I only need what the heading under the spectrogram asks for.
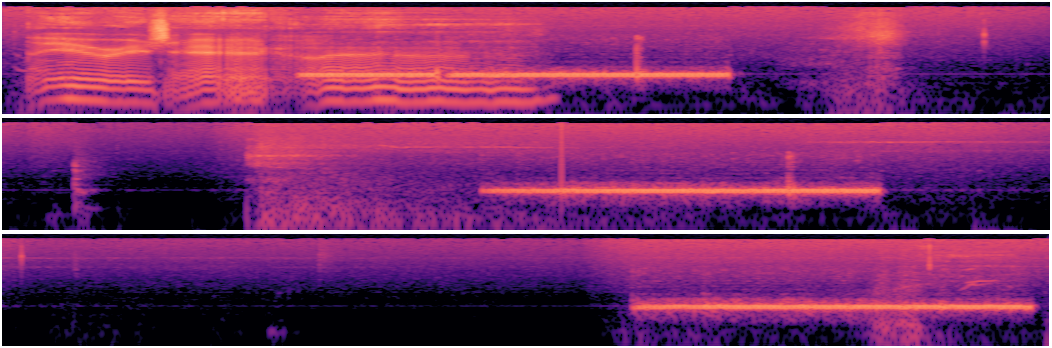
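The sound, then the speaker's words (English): Outgoing phone call ringing: a steady electronic ringback tone sounds three times in two-second bursts separated by longer silences, clear and fairly loud, with a short burst of voice at the start. “He always answers his phone hello, no matter what.”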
